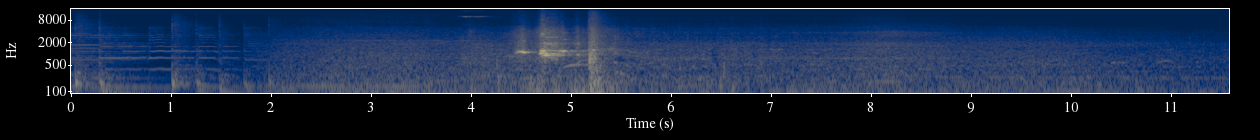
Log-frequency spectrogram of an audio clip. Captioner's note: car Crash Sound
